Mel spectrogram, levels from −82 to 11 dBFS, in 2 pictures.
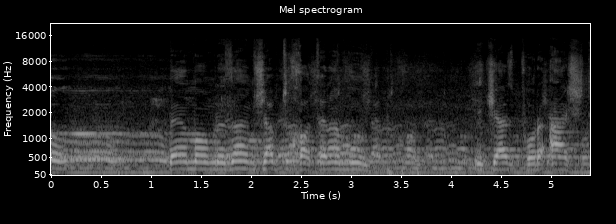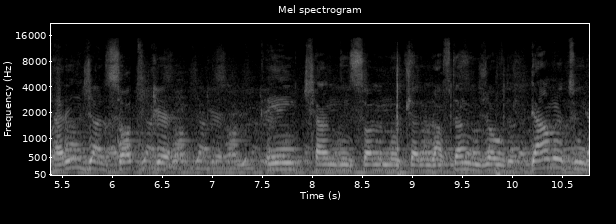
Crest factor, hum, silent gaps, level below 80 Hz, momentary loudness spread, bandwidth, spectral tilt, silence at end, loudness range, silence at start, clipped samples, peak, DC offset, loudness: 18 dB; none; none; -54 dBFS; 7 LU; 15 kHz; -5.5 dB/octave; 0 s; 1 LU; 0 s; under 0.1%; -12 dBFS; under 0.1%; -30 LUFS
